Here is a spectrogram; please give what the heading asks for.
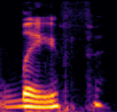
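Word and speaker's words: Leif: i f uh yes I think I've always pronounced that leaf it's it is leaf that's so cool it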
